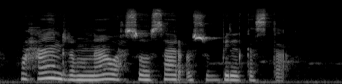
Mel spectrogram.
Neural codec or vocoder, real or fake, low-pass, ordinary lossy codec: none; real; 14.4 kHz; none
